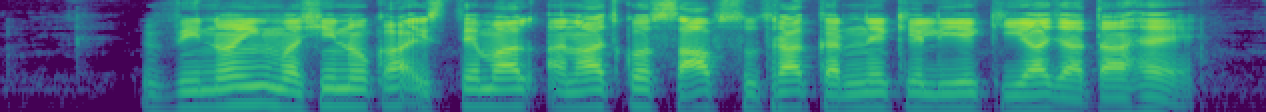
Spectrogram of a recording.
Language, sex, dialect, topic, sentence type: Hindi, male, Marwari Dhudhari, agriculture, statement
